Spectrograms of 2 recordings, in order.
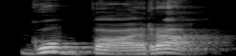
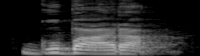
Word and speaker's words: गुब्बारा: गुब्बारा, क्या है ये? गुब्बारा। ये जो आधा वाला ब है, ये बहुत थोड़ा सा इसकी आवाज है, गुब्बारा।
